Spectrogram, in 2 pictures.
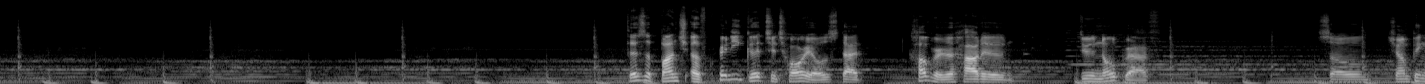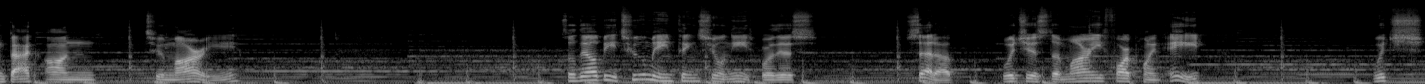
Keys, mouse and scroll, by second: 2.5 click, 4.8 middle click, 4.8 scroll down 2, 5.8 click, 7.4-9.5 middle drag, 7.4-8.7 scroll down 2, 8.7-10.2 scroll down 2, 9.7 middle click, 13.4 click, 14.7 alt+click, 15.3 alt+middle click, 15.6 alt+right click, 16.2 alt+click, 18.2 click.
